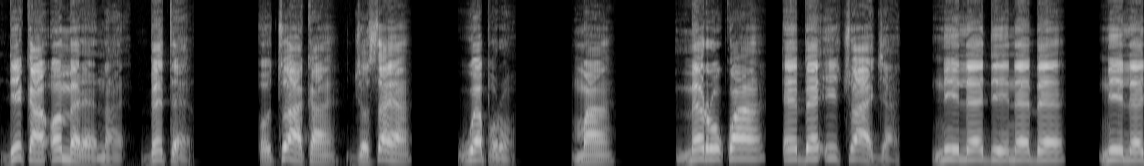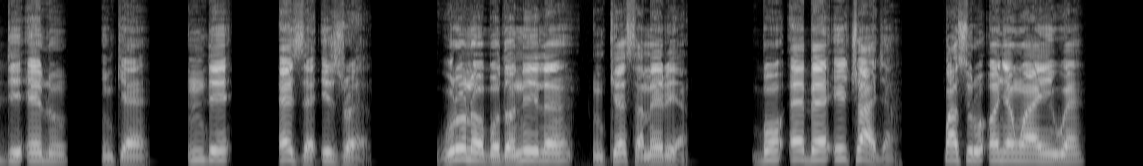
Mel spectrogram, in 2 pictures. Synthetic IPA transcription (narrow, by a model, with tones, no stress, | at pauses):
dɪ˦ka˨ʔo˦me˨ɾe˨na̰˨ | be˦tḛ˨l | o˨tu˦a˨ka˨d͡ʒo˨sa˦ja˨ | we˦pʊ˨ɾʊ̰˨ | ma˨ | me˦ɾʊ˦kʷa˦e˦be˦ʔɪ˦t͡ʃɔ˦a˨d͡ʒa̰˨ | niː˦le˦dɪ˨ne˦be˦ | niː˦le˦dɪ˨ʔe˦lu˦ | ŋ̩˨ke˦ | n̩˦dɪ˦ | e˦ze˨ʔi˦zɾḛ˨l | wu˦ɾu˦no˨bo˨do˨niː˦le˦ | ŋ̩˨ke˦sa˨me˦ɾi˦a̰˨ | bʊ˨ʔe˦be˦ʔɪ˦t͡ʃa˨d͡ʒa̰˨ | k͡pa˦su˦ɾu˦ʔo˦ɲe˦ŋʷa˦ɲɪ˦i˦we˦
